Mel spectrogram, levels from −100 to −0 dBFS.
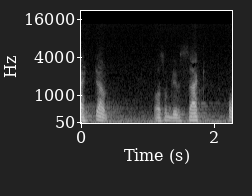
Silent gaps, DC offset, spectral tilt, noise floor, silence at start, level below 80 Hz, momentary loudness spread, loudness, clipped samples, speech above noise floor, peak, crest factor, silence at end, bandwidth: none; under 0.1%; -10 dB/octave; -56 dBFS; 0 s; -58 dBFS; 15 LU; -36 LUFS; under 0.1%; 22 dB; -14 dBFS; 22 dB; 0 s; 13 kHz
